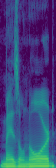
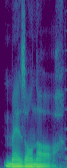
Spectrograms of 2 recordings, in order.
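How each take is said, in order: First: It is said with an English accent. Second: It is said with a French accent. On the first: This is how an English speaker says it. "English people will try to say it. Lewis House, when he says it, is just like" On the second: This is how a native French speaker says it. "if you want to say it as in a real French accent"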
